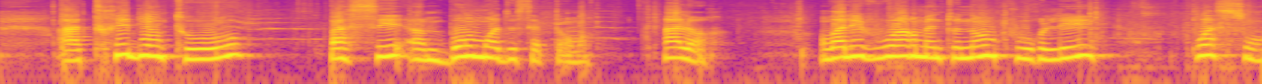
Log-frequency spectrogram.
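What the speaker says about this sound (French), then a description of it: "C'est mon chat que vous entendez" A house cat meows intermittently beneath continuous close French speech, its cries faint and partly covered by the talking voice.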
